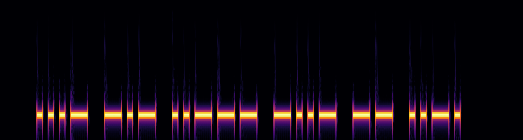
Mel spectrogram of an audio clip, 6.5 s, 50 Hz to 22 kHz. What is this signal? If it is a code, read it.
Morse code, heard as a keyed tone, about 17 wpm, 700 Hz. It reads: VK2XMF
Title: DXCC-100 Call Signs - 6 Characters - 17wpm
